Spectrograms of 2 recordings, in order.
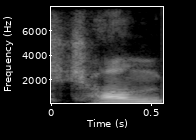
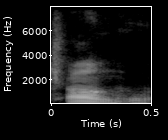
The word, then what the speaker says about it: Cang: Cang toys, or apparently it's Chung toys. Apparently it's actually pronounced Chung.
